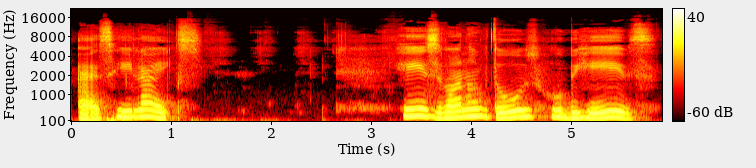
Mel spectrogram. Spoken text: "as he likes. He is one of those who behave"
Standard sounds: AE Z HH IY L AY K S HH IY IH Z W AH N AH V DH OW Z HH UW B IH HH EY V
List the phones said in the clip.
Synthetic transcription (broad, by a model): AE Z HH IY L AY K S HH IY IH Z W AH N AH V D OW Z HH UW B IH HH EY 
